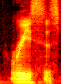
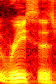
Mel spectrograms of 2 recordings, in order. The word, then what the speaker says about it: Reese's: is a big one Reese's Cups yes Reese's no Reese's Reese's Pieces thank you no not really species then they should spell it differently we know that it rhymes with pieces it is we should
